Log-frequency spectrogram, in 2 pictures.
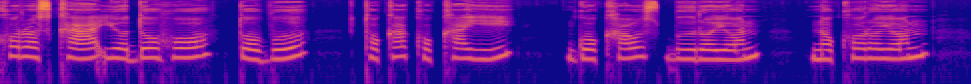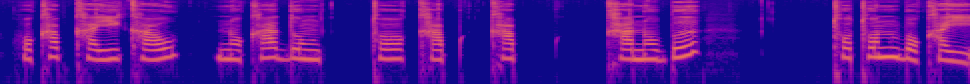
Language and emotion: Bodo, neutral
